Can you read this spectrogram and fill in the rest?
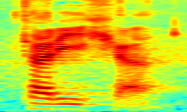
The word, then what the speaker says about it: Tarija: I was based in a town in the south called Tarija. – Oh, spell that. – It's T-A-R-I-J-A.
